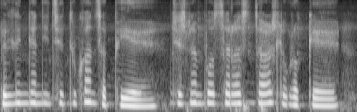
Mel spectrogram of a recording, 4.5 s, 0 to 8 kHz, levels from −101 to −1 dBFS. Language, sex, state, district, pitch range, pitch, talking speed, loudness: Hindi, female, Arunachal Pradesh, Papum Pare, 205-255 Hz, 250 Hz, 175 wpm, -17 LUFS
